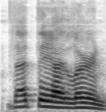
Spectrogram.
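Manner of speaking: normal talking voice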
